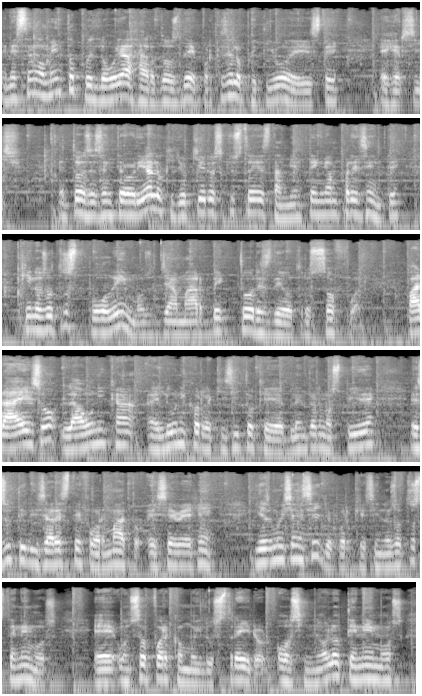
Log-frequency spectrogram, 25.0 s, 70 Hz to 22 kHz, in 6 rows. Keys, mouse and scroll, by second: 1.1 click, 1.8 middle click, 2.2-2.5 scroll up 2, 2.5 scroll down 1, 2.7 middle drag, 3.3 Tab, 3.7 scroll down 1, 3.9 middle drag, 4.6 Delete, 4.6 End, 5.3 scroll down 1, 5.5 middle click, 6.5 middle click, 7.3 middle click, 8.0-8.4 shift+middle drag, 9.7-19.0 drag.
